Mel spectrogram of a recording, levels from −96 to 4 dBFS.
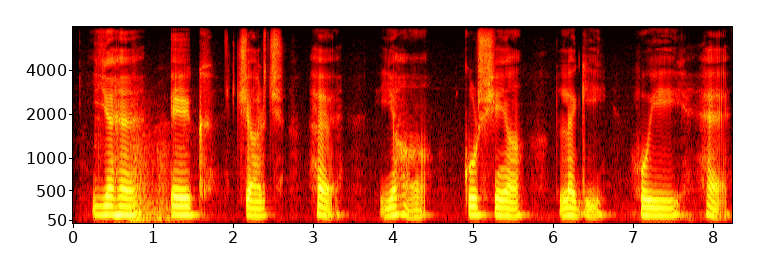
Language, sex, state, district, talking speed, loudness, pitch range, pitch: Hindi, male, Rajasthan, Jaipur, 65 wpm, -17 LUFS, 120-135 Hz, 130 Hz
